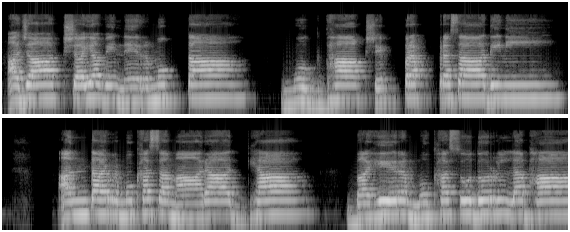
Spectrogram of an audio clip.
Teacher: So here the sound kh, dha and bha, these are the Mahaprana sounds.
